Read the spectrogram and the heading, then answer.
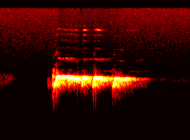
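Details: Champion local perkutut (zebra dove) delivering a single phrase in the classic Mataram rhythm: about one second of low, soft cooing broken into three or four rolling beats, then silence.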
